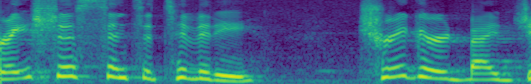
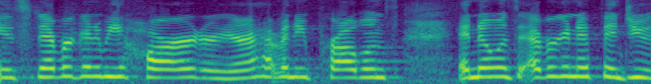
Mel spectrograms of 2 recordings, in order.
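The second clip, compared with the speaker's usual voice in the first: rushed mock list; 4 semitones higher, much faster than usual.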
